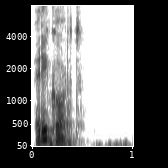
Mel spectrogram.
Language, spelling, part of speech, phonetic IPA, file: Russian, рекорд, noun, [rʲɪˈkort], Ru-рекорд.ogg
- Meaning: record (most extreme known value of some achievement)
